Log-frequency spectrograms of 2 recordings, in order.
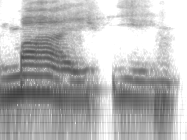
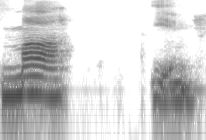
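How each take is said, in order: First: The first syllable sounds like 'my'. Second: The first syllable sounds like 'ma'. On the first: The speaker calls it wrong. "you had said my yim" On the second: The speaker calls it right. "but it's ma yim"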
